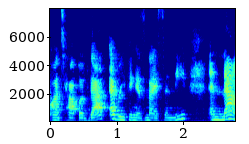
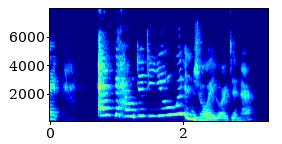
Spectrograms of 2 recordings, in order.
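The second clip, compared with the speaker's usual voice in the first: very high, grand, drawn-out, honored-sounding voice. Showing listeners how to address invited guests at a meal: important, high, honored voice. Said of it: "In your most important, high, and honored voice".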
